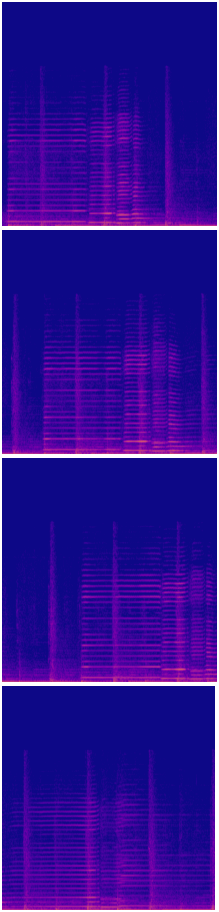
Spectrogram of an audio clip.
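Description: Instrumental song intro: a harmonica plays a blues-style riff with bent notes over a steady bass line and regular drum beats. The phrase repeats about every five seconds.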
